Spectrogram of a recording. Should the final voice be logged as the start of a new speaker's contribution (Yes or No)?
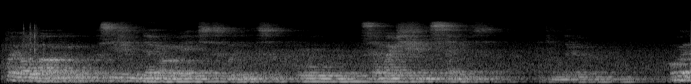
Yes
